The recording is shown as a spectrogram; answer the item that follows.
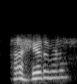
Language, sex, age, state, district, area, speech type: Kannada, male, 45-60, Karnataka, Belgaum, rural, conversation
